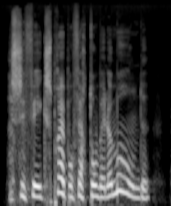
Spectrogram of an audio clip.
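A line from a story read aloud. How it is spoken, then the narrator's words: Someone exclaiming. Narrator (French): s'écria quelqu'un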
